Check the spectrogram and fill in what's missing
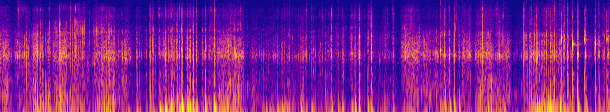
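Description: A palm-sized yellow soft rubber spiky sensory ball is held close to the microphone and scratched with long red nails. The result is a steady run of rapid, dull, low-heavy rustling scrapes and soft bumps, with short swells of louder scratching and little high content.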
